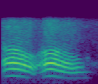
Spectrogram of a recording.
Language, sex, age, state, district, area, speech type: Bodo, female, 45-60, Assam, Chirang, rural, conversation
